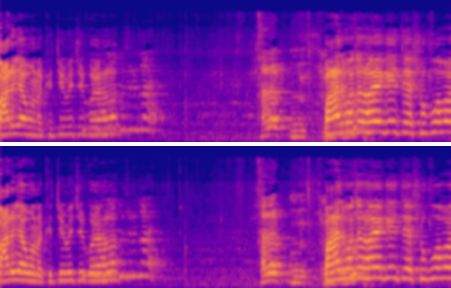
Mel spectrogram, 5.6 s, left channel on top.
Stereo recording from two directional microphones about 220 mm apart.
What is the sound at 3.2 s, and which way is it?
Speech, 55° right (ahead or behind).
